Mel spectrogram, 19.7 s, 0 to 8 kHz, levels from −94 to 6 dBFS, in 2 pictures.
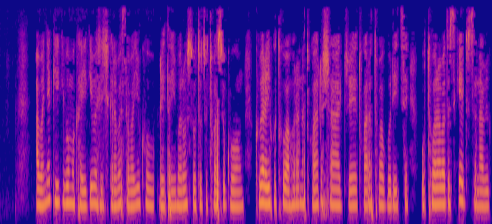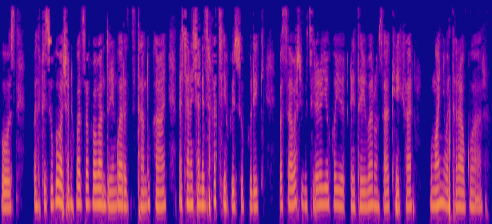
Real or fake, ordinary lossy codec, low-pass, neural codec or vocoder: real; MP3, 32 kbps; 7.2 kHz; none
